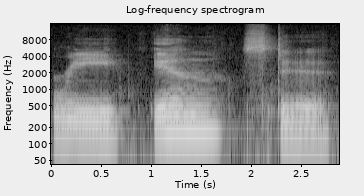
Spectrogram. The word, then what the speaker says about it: reinstitute: Reinstitute. Um, because we have the st blend here, we do a true T here.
